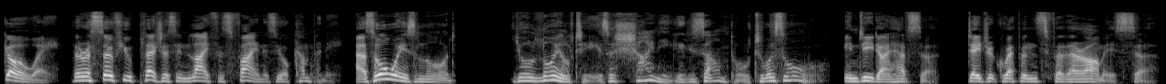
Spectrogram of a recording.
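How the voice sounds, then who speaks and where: An actor voicing a haughty, sneering high elf official in a fantasy video game, speaking in a pompous, condescending, precise manner. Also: male voice, sing-song, normal speed, breathy edge, dry recording, studio quality. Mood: disdainful. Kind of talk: scripted fantasy game dialogue.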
